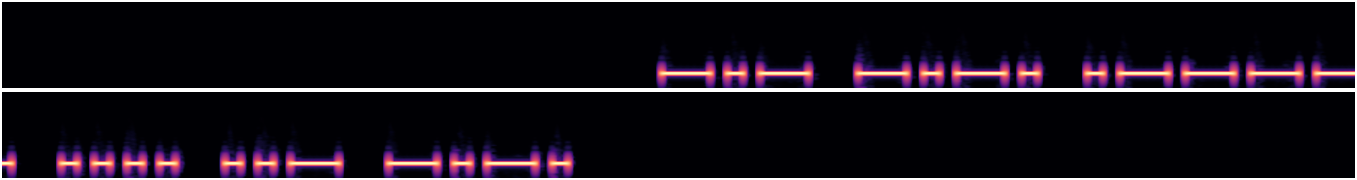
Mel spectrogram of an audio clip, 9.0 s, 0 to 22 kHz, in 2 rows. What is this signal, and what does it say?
Morse code, heard as a keyed tone, about 22 wpm, 700 Hz. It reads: KC1HUC
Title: USA Call Signs - 6 Characters - Repeated 2x - 22wpm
